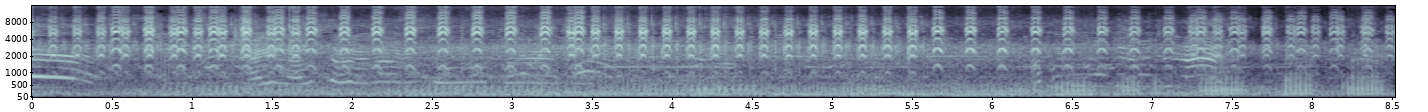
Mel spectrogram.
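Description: Electronic cheeping from battery-powered plush toys: a fast, even run of short chirps, many a second, over a steady low background noise.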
